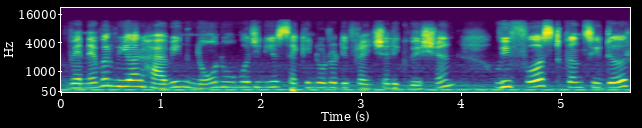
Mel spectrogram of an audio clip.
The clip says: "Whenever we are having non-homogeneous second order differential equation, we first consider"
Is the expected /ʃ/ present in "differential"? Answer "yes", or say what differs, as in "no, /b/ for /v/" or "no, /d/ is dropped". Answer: yes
